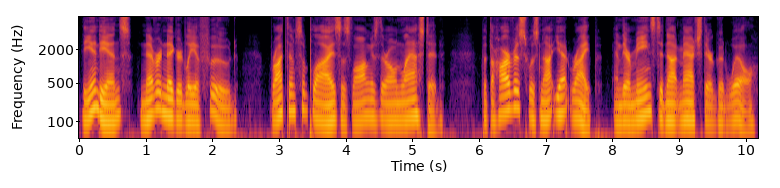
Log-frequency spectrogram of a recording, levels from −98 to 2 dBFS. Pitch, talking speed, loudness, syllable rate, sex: 115 Hz, 185 wpm, -20 LUFS, 4.3 syllables/s, male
